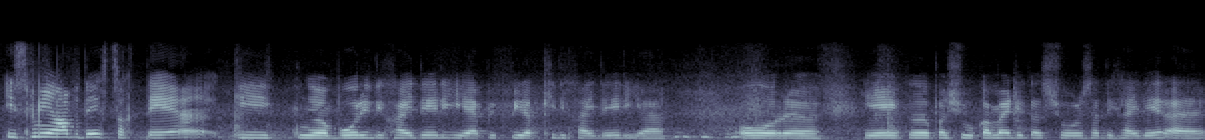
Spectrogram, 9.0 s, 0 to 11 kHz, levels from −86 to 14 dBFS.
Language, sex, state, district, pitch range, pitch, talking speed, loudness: Hindi, female, Haryana, Jhajjar, 195-215 Hz, 205 Hz, 190 wpm, -17 LUFS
